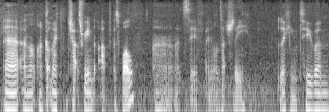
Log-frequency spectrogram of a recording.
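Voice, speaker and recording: Noticeable background noise sits behind a man speaking at a moderate pace. He leaves long, frequent pauses. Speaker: gamer streamer. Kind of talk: live gameplay commentary. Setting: at home, live stream. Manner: whispering, mildly sinister; hesitant, many fillers.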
